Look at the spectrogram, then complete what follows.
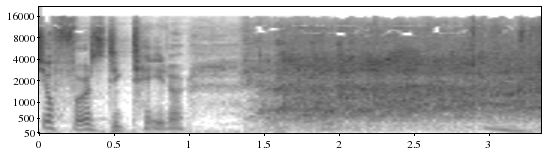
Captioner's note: laughter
